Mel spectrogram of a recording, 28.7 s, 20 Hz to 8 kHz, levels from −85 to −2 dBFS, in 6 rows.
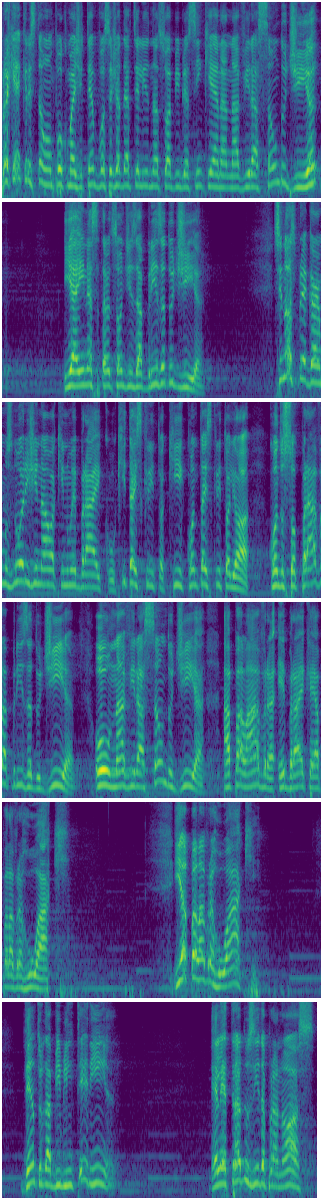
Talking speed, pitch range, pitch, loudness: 175 wpm, 180-230 Hz, 210 Hz, -19 LUFS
